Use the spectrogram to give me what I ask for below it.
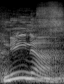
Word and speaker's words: Nenagh: Nenagh. I hope so. Nenagh. Is that the right way to say it? Yeah, Nenagh, yeah.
